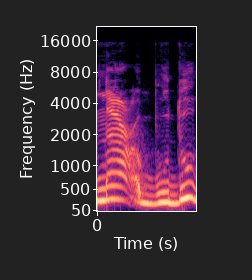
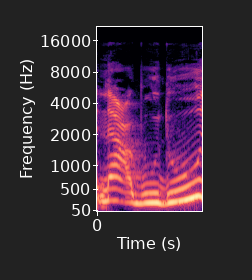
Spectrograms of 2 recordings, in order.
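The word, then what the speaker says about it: نعبد: आगे नअबुदु, अब नअबुदु पढ़ेंगे, नअबुदु नहीं पढ़ेंगे। दू अगर हमने कर दिया तो वो हमने एक हर्फ की एडिशन कर दी, तो जिसकी वजह से किसी हर्फ को बढ़ा देना भी लहने जली यानी हराम गलती में आता है।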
